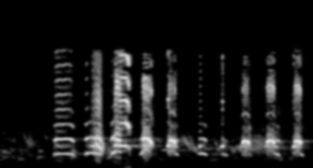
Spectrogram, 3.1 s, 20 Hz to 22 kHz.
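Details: Osprey at a nest during a fish delivery, recorded by a nest camera on 23 April 2018 at 9:38 am; a series of sharp, squawking calls with harmonic bands, repeated roughly every quarter second after a short quiet start.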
